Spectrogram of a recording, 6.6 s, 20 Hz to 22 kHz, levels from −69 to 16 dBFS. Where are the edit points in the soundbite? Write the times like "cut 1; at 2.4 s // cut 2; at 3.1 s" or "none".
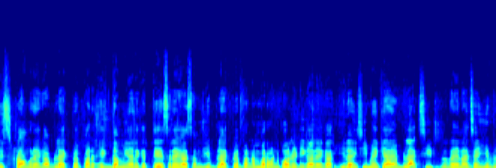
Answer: cut 1; at 4.5 s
